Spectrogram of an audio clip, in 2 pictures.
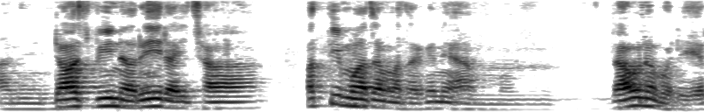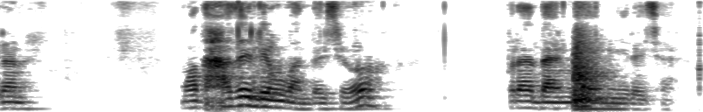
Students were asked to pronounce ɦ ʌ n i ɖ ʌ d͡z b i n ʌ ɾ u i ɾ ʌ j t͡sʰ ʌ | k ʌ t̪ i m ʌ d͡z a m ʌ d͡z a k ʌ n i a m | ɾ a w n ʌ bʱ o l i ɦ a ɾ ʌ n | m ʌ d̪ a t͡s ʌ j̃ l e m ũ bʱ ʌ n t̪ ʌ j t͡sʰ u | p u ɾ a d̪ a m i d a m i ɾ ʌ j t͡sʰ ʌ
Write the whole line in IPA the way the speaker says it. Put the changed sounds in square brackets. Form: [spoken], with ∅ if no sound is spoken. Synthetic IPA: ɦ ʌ n i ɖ ʌ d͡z b i n ʌ ɾ u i ɾ ʌ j t͡sʰ ʌ | k ʌ t̪ i m ʌ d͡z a m ʌ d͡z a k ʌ n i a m | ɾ a w n ʌ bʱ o l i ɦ [e] ɾ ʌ n | m ʌ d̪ a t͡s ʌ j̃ l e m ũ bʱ ʌ n [d̪] ʌ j t͡sʰ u | p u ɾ a d̪ a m i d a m i ɾ ʌ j t͡sʰ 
